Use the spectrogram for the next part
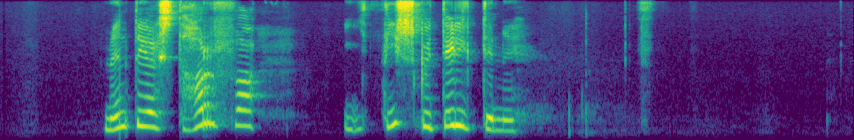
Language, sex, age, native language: Icelandic, male, 11, Icelandic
